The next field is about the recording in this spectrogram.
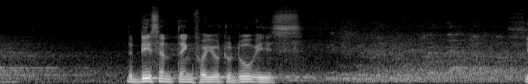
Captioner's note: laughter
